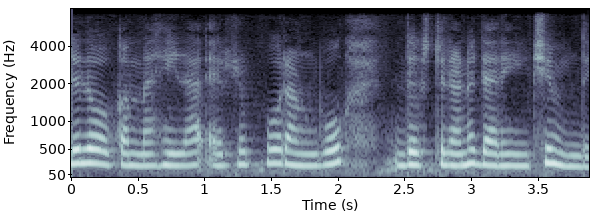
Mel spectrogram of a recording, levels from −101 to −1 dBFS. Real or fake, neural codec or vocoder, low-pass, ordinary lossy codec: fake; codec, 16 kHz, 1 kbps, FunCodec, trained on LibriTTS, 50 frames a second; 7.2 kHz; none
